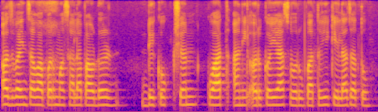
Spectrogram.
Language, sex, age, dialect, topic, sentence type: Marathi, female, 25-30, Varhadi, agriculture, statement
